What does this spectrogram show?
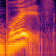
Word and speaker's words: Brave: But no, Brave.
